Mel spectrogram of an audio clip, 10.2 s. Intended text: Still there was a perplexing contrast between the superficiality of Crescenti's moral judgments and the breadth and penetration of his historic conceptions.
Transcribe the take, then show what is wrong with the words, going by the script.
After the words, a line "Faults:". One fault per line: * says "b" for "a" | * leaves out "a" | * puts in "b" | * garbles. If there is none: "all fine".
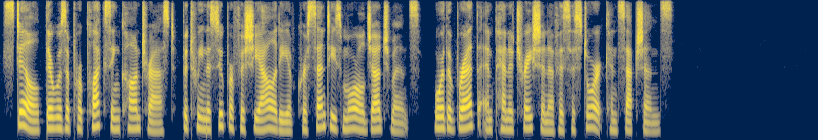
Still there was a perplexing contrast between the superficiality of Crescenti's moral judgments or the breadth and penetration of his historic conceptions.
Faults:
* says "or" for "and"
